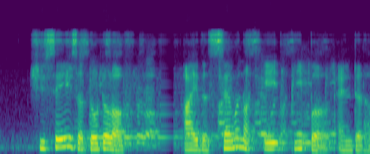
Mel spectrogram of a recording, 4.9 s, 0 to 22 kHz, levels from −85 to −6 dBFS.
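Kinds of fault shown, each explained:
Feedback echo between two devices: a second device replays this call into a nearby microphone, so speech returns roughly every 0.4 s from 0.61 to 4.55 s, peaking about 11 dB below.
Call audio freeze: packets were likely delayed and the jitter buffer emptied, so from 2.15 to 2.33 s a fading buzz or hiss fills 153 ms before speech resumes intact.
Skip ahead: a stretch of audio was discarded while later packets waited, so at 2.43 s playback jumps forward, losing roughly 70 ms with the edges joined almost directly.
Jitter buffer slow-down: the receiver repeated pitch periods to rebuild its reserve, so from 3.00 to 3.69 s speech runs at 91% speed, stretched by 70 ms.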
